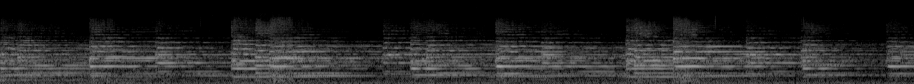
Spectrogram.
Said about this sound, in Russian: Пойдем, отец. Слышишь, колокол звонит. Что бы это значило? Опять что-нибудь неприятное?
